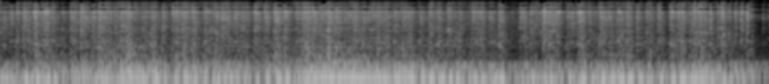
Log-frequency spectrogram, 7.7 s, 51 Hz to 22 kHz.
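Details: Chevy truck with freshly built LS-swapped big-cam V8, warming up from 75° coolant temp, 65–75 psi oil pressure at idle: deep loping idle, steady lumpy big-cam beat, no knock or tapping; running smoothly.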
